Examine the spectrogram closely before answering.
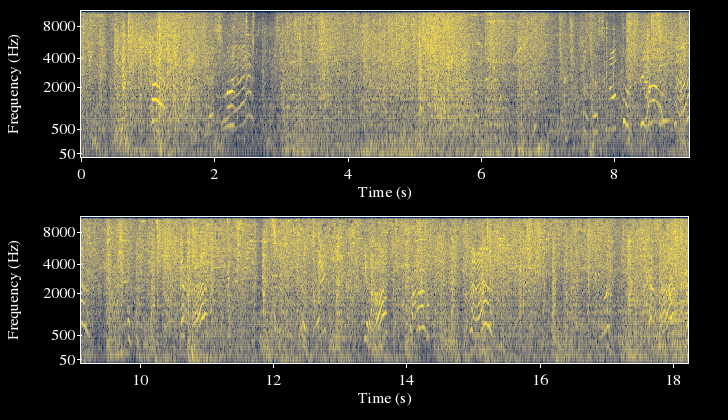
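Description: Fiery explosions burst with heavy booms.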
